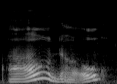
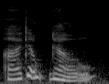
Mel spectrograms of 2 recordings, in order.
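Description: First: Slow, drowsy uncle bear; sleepy uncle bear. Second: High-pitched drowsy aunt bear; sleepy aunt bear. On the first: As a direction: draw it out like a bear dozing off. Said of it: "said uncle and rumbled back to sleep". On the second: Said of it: "said aunt and tumbled back to sleep". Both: A narrator's reading.

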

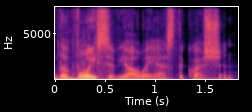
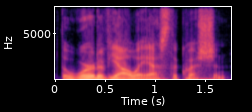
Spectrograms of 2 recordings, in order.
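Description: First: "voice" picked out with a pitch peak; emphasis landing on "voice"; stress on voice. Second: "word" picked out for contrast; emphasis landing on "word"; stress on word. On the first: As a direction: lean on "voice", then drop away lower. Contrasting second time with first time. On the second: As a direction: lean on "word", then ease through the rest. Contrasting first time with second time. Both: Real, not acted.

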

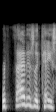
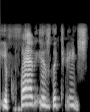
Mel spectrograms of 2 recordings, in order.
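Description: First: Said in the usual way. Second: A high proclaiming call to the multitude; shouting to the crowd. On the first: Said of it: "Whitefield calls back". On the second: Retold or imitated. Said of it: "he shouts to the multitude".

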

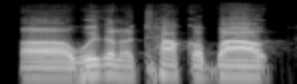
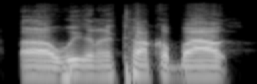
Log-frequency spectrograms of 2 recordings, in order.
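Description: The two takes are said the same way.

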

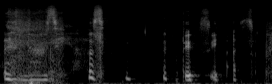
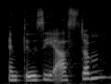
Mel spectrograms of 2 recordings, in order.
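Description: First: "Enthusiasm" whispered slow and soft with a laugh; a giggly, suggestive whisper of "Enthusiasm"; dirty-sounding whisper. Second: Said in the usual way. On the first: Shown as a demonstration. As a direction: breathe "Enthusiasm" out like it's naughty. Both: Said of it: "That word sounded dirty".

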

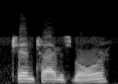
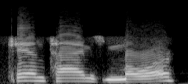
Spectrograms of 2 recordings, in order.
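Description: First: Said in the usual way. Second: "Ten times more" drawn out slowly, "Ten" hit higher; slow stress on Ten times more. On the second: Real, not acted. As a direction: stretch each word of "Ten times more", leaning on "Ten". Repeats figure for emphasis.

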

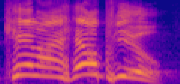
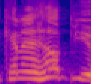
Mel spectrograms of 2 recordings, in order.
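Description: First: High, loud, drawn-out exasperated shout; angry yell. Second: Said in the usual way. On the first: Retold or imitated. Pastor snaps at the man standing behind him, yelling. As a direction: yell each word slowly at him. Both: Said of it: "And I yelled at him".

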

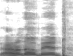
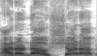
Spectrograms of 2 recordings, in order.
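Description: First: Higher-pitched, hurried retold reply; imitating himself, unsure and pestered; mock uncertainty. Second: Loud, high-pitched comic outburst; retold cracking-point shout; exasperated mock yell. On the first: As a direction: play a mildly flustered brush-off. Retold answer to repeated pestering. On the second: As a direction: snap under pestering, shouting it out. Retold snapping at repeated questions.

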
